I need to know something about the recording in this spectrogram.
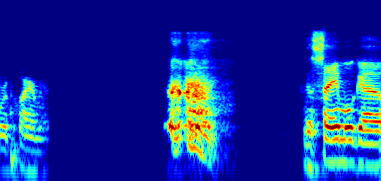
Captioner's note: clears throat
